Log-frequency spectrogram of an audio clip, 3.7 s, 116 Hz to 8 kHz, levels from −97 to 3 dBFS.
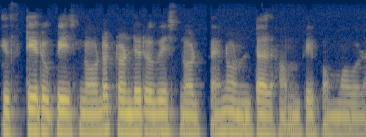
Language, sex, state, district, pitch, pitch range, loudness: Telugu, male, Andhra Pradesh, Anantapur, 120 Hz, 115-125 Hz, -23 LUFS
